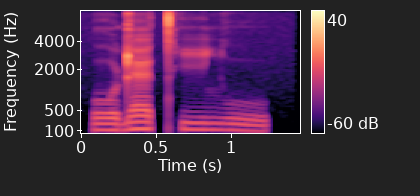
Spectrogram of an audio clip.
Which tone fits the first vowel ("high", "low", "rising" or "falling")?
low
